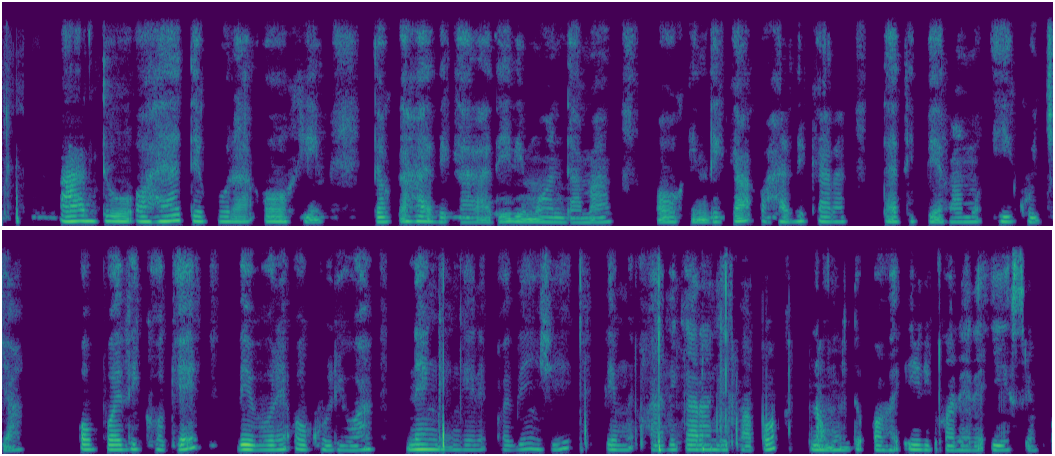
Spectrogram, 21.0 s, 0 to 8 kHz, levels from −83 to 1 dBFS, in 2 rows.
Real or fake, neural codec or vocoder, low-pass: real; none; 7.2 kHz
